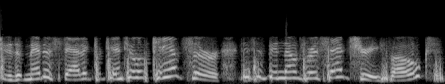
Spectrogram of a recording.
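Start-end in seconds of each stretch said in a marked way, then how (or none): 2.4-4.3 exasperated, frustrated, high-pitched yelling. Addressing the audience as folks, frustrated: yelling. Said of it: "Yes, I am yelling".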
